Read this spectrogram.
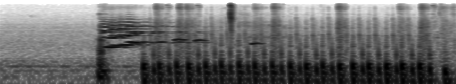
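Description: Rhythmic game music plays with a steady beat.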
